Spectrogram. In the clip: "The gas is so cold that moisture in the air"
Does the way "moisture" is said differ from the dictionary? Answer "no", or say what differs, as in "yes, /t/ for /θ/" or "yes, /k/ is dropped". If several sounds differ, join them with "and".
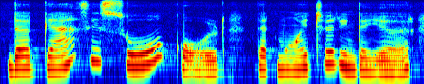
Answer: yes, /s/ is dropped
